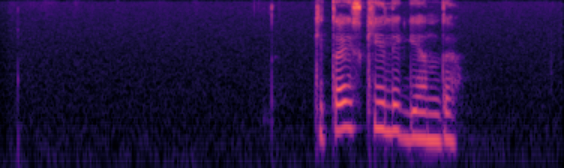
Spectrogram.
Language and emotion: Russian, neutral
